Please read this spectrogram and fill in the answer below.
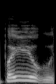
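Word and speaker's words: Beinwil: Also, Bainwil spricht man Böju aus. Wie kommt man von Bainwil auf Böju?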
